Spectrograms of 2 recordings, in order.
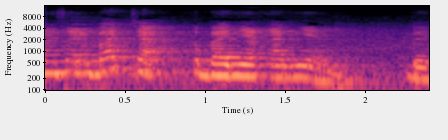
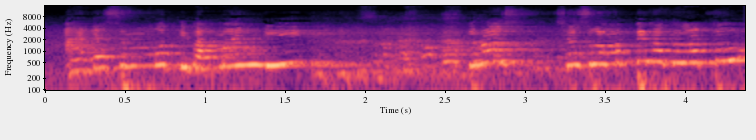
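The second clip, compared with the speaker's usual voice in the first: imitating an earnest husband in a high pitch; mock-earnest explanation; 8 semitones higher than usual. Husband explaining he rescued ants one by one, mock-earnest. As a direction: climb higher with each absurd excuse, slowing at the end.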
